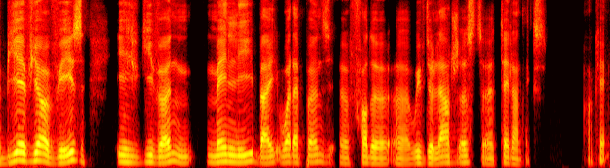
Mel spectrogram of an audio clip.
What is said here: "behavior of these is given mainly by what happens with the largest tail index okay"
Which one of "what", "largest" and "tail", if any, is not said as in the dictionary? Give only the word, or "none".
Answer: none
